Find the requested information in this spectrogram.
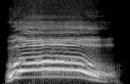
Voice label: Male Fight Appear; Mighty Party; Android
